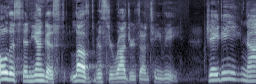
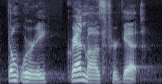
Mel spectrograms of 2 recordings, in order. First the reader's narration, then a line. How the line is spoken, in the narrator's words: softly said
